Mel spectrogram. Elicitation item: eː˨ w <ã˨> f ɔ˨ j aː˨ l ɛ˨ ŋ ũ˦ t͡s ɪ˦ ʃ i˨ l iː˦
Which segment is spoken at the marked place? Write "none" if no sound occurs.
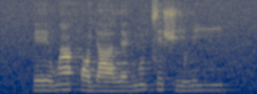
ã˦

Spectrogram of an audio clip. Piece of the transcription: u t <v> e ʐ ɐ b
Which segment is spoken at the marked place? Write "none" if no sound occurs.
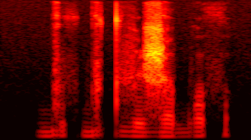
v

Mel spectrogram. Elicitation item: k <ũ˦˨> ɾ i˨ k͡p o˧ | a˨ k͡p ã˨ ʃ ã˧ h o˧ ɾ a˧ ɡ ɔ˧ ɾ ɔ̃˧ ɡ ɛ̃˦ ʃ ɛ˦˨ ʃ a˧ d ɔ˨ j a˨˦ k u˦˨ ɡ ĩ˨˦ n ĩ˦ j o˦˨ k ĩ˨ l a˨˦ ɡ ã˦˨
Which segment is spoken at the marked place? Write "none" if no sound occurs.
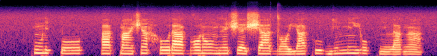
ũ˧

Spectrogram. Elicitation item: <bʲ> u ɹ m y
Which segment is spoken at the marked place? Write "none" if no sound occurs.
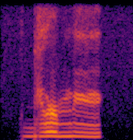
bʲ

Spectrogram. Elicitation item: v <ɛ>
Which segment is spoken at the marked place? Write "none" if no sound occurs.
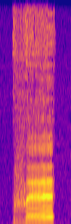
ɛ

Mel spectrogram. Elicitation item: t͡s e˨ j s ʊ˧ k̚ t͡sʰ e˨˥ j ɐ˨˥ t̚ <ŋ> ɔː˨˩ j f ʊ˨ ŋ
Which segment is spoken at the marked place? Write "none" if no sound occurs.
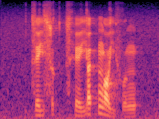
ŋ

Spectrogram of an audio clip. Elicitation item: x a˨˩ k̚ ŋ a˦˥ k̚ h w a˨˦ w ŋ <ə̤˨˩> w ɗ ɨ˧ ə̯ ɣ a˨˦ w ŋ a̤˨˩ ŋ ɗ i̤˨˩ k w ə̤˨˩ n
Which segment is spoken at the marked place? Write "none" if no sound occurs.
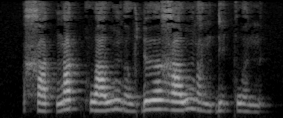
ə̤˨˩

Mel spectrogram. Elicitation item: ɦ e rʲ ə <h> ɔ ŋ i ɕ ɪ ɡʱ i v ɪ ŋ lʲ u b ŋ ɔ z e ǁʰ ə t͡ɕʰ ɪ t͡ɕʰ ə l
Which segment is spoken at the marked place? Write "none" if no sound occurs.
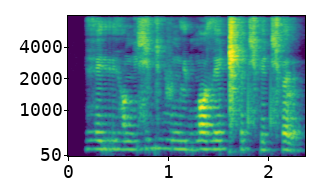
ɦ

